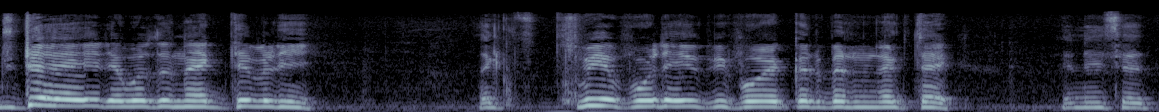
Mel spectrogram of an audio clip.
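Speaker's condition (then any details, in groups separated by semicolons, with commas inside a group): Speech impediment; sometimes hard for others to understand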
